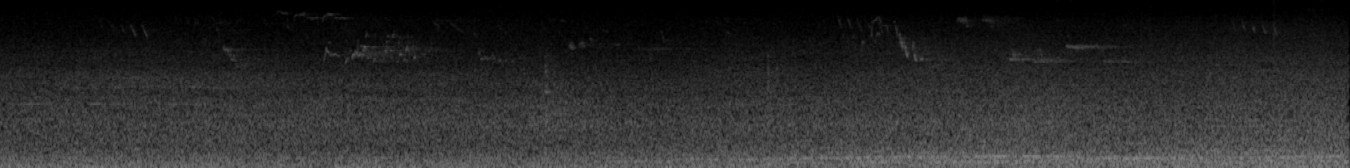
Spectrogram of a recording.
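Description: City ambience: a steady low rumble of distant traffic with a few faint, short bird chirps. From about halfway a low engine hum grows slightly louder.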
